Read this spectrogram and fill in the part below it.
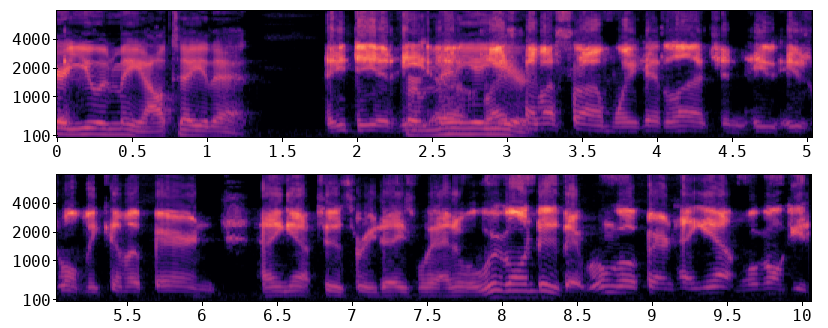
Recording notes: on the phone for this weeks episode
